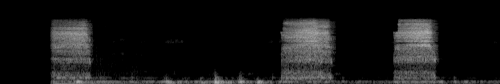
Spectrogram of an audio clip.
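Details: Barn owl owlets in a nest box just after midnight on 21 May 2023, one preening its sibling as they wait for food; three harsh, breathy hissing bursts, the first two separated by a long gap, over a low background hum.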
